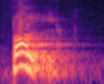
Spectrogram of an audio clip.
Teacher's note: the other O, which is in boll, sounds a bit different. It sounds shorter because we have two consonants, two L coming after.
